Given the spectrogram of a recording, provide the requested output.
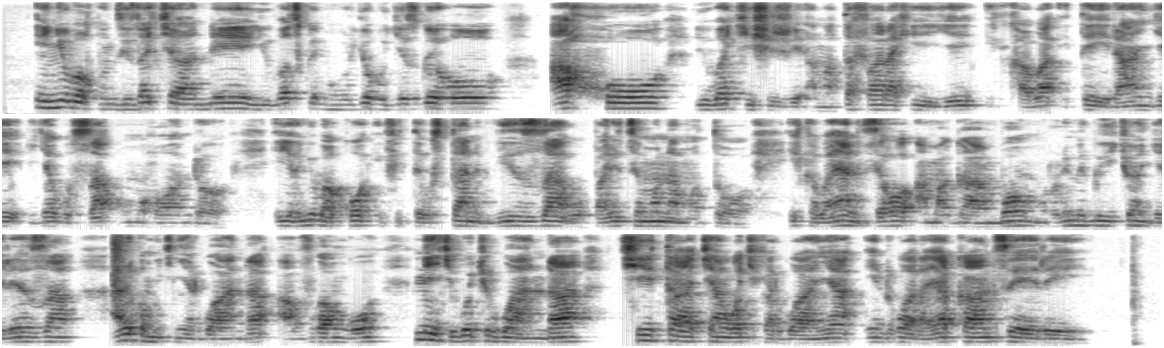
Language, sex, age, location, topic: Kinyarwanda, male, 25-35, Huye, health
